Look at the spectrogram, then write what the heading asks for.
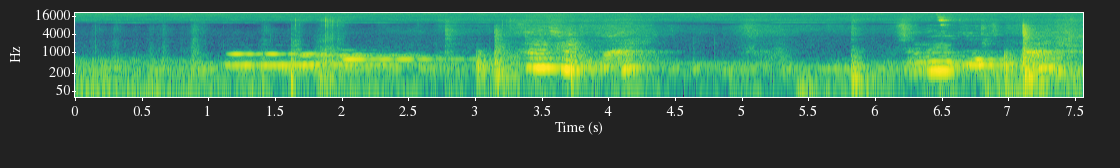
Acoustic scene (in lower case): elevator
